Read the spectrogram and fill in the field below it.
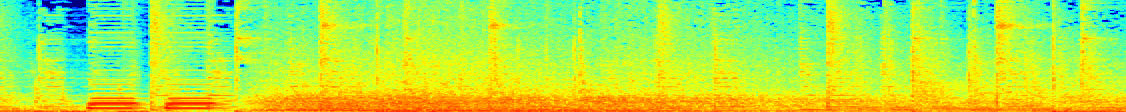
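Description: A bus horn gives two quick, loud toots in a row, followed by a steady, rumbling engine that keeps running with no one speaking.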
